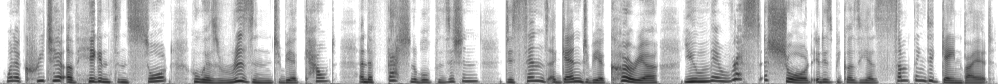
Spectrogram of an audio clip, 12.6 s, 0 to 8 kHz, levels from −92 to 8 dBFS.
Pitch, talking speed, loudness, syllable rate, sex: 250 Hz, 175 wpm, -20 LUFS, 5.1 syllables/s, female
